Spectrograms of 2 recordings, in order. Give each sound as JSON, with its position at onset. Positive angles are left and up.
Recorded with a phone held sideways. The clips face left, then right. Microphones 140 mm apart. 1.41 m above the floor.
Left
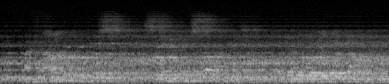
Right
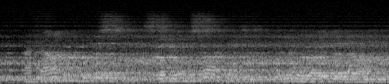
{"t": 0.2, "sound": "a man speaking", "side_deg": -65, "distance_m": 6.5}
